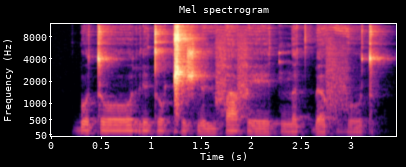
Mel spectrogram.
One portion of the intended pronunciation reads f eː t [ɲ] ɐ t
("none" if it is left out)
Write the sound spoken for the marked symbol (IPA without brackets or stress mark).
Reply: n̪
